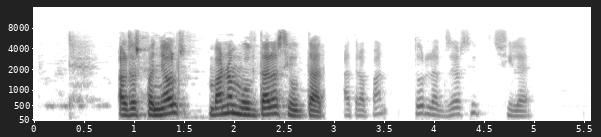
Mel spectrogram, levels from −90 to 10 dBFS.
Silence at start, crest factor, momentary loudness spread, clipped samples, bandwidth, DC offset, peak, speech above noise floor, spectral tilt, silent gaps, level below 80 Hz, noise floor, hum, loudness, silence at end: 0.85 s; 18 dB; 24 LU; under 0.1%; 7.6 kHz; under 0.1%; -2 dBFS; 68 dB; -6 dB/octave; none; -64 dBFS; -86 dBFS; none; -17 LUFS; 0.65 s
